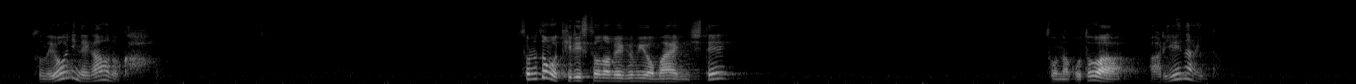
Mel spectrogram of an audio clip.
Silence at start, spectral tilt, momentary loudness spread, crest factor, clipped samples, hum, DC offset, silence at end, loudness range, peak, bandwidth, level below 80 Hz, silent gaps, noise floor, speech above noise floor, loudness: 0.35 s; -3.5 dB/octave; 17 LU; 24 dB; under 0.1%; none; under 0.1%; 1.5 s; 11 LU; -12 dBFS; 16 kHz; -80 dBFS; none; -68 dBFS; 36 dB; -34 LUFS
